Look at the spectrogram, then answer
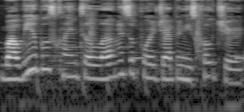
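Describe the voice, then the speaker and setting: With ordinary pitch movement, a woman in an unremarkable speaking voice talks at a medium pitch and a moderate pace. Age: 20s. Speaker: anime YouTuber. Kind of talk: casual talk to camera.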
